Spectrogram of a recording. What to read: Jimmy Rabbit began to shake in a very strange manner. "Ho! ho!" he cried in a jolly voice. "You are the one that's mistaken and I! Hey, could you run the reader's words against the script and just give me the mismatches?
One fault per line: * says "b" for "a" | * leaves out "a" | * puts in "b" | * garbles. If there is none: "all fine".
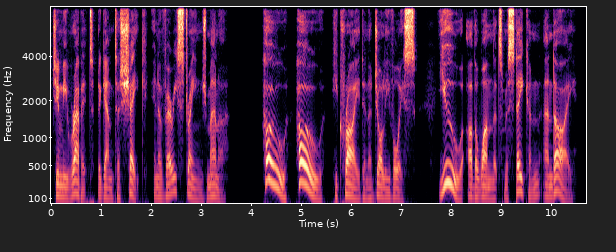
all fine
